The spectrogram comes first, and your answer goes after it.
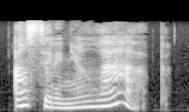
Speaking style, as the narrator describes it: she purred

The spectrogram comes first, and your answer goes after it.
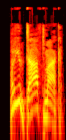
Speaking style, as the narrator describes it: He said sharply

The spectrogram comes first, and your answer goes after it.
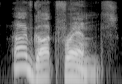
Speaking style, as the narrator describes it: he would say cheerfully

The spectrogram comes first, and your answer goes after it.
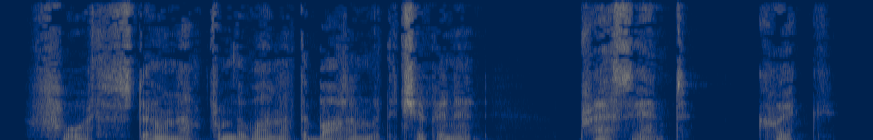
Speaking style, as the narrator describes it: In a strange, deep voice that was nothing at all like his usual voice, but to Dennis that voice sounded weirdly familiar, Thomas said

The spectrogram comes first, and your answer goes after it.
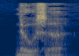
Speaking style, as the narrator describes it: Toby said softly

